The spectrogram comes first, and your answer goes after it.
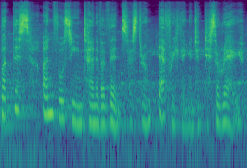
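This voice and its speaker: Stately, low-voiced woman leader. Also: expressive. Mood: grave, composed. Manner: formal, measured, stately. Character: composed, authoritative woman leader of chosen heroes. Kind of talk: scripted game story dialogue. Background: music.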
